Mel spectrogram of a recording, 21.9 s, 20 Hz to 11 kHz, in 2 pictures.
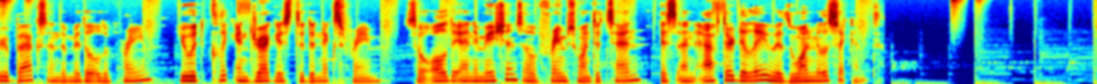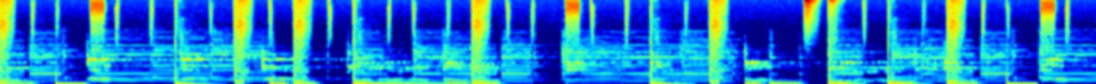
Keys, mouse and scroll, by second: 4.8 ctrl+a, 9.5 ctrl+a, 12.0 ctrl+a, 14.5 ctrl+a, 17.4 ctrl+a, 21.4 ctrl+a.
